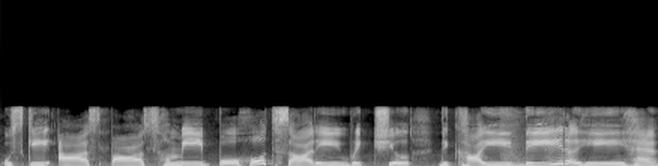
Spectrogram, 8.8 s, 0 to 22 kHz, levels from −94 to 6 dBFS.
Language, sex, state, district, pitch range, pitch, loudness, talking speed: Hindi, male, Punjab, Fazilka, 230-250 Hz, 240 Hz, -15 LUFS, 70 wpm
